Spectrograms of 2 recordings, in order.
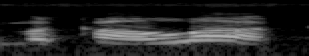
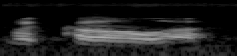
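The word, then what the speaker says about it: McCulloch: And it was spelled like that chainsaw is, and we usually say Molak, but hers was pronounced Makulla.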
